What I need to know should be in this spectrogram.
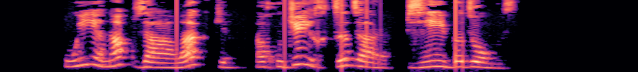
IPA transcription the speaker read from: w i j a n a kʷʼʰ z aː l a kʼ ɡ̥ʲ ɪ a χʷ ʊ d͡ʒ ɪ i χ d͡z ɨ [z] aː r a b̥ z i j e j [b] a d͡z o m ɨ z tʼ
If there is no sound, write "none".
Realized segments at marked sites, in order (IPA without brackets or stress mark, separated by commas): d͡z, b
